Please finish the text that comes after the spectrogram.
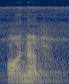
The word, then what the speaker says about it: honor: It's an honor because H is silent.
